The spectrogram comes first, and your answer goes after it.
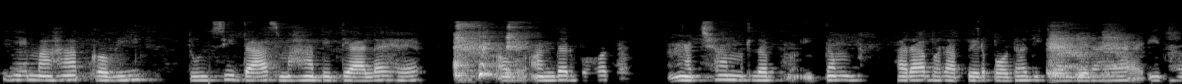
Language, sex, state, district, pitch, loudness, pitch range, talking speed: Hindi, female, Chhattisgarh, Balrampur, 190 Hz, -17 LUFS, 185-200 Hz, 90 wpm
